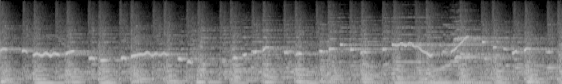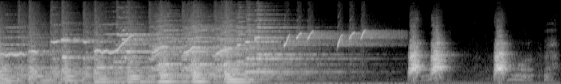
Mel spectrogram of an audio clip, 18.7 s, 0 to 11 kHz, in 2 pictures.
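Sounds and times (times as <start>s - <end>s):
whistled gliding tune: 0.0s - 16.3s
dog barking: 16.2s - 17.0s, 17.6s - 18.6s.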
